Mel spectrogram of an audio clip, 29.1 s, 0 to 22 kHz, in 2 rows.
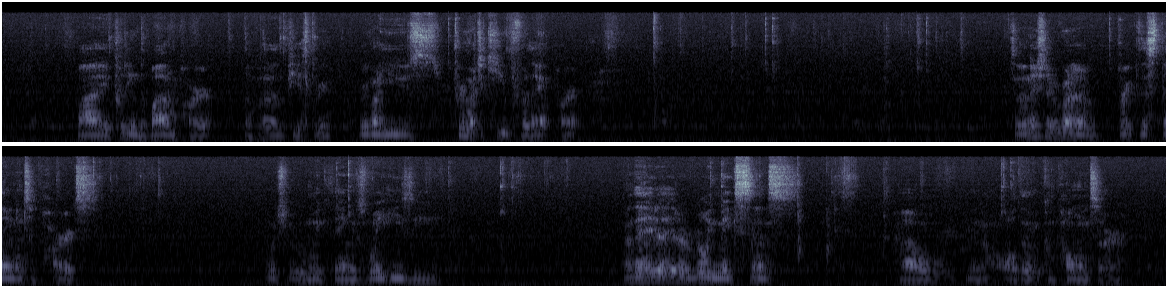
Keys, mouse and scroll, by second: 0.3 z, 1.6 Tab, 3.3 a, 3.9 shift+a, 8.2 Tab, 9.2 ctrl+Tab, 10.1 a, 10.5 c, 11.7 g, 14.8 a, 15.2 c, 15.6-17.5 drag, 16.2 g, 19.6 a, 19.9 c, 21.4 g, 24.6-26.2 middle drag, 25.5 a, 25.7 c, 27.6 g.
